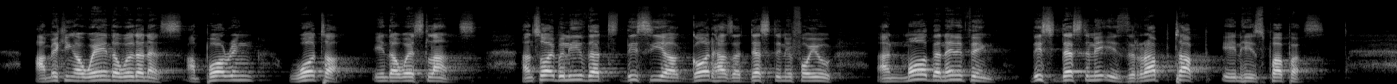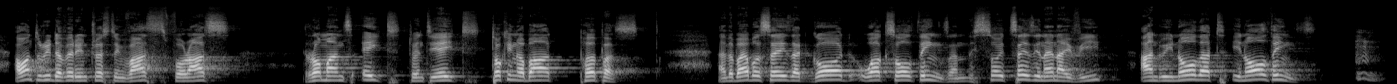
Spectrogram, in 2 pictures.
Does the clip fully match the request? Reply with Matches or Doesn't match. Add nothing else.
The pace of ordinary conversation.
Matches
